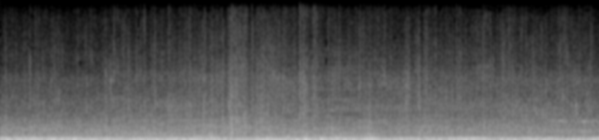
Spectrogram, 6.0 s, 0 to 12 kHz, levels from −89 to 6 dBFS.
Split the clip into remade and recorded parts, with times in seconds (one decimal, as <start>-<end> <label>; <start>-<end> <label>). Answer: 0.0-1.5 recorded; 1.5-4.9 remade; 4.9-6.0 recorded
